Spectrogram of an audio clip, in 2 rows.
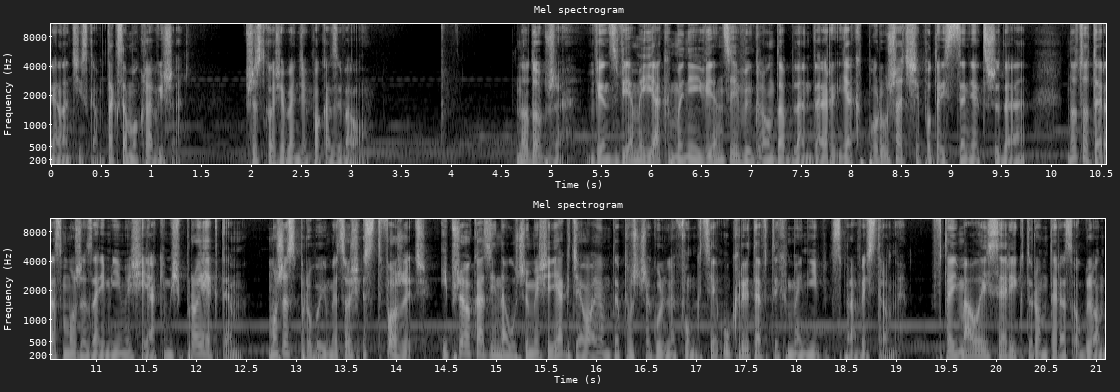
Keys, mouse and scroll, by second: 1.8 a, 2.5 q, 2.9 a, 3.2 a, 3.8 alt+a.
